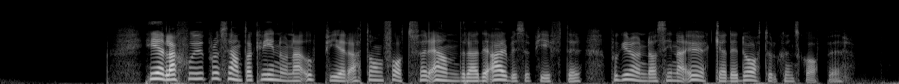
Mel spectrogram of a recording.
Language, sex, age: Swedish, female, 42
